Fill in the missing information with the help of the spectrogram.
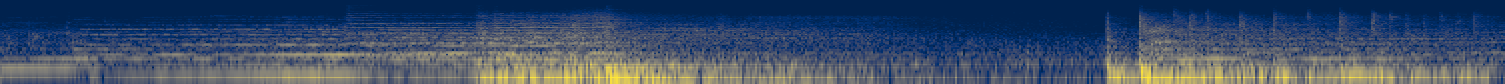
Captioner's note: audience applauds; dramatic music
